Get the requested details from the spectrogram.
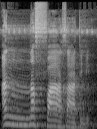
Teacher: Kalau ini Alif lam ta'rif bertemu nun, lamnya dibaca idgham. Lamnya dibaca idgham, dilebur, hilang. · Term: idgham syamsiyah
